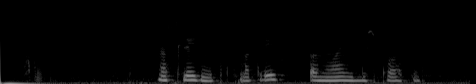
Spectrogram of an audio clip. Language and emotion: Russian, neutral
